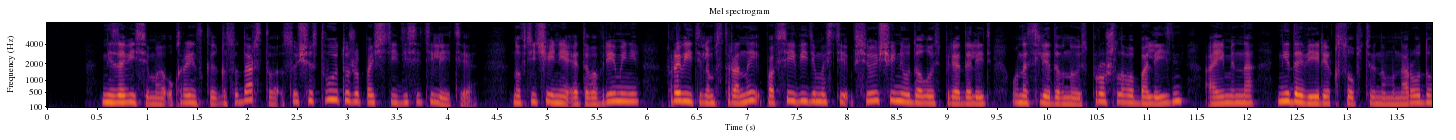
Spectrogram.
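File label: Russian, female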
